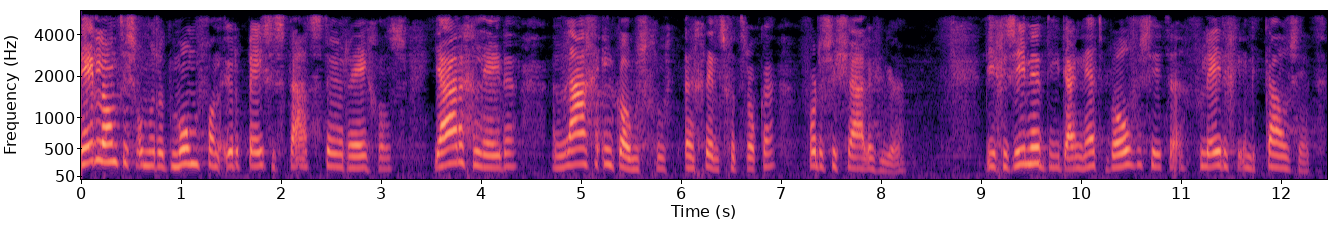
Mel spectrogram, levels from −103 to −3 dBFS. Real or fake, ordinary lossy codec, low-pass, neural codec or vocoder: fake; none; 5.4 kHz; vocoder, 44.1 kHz, 128 mel bands, Pupu-Vocoder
